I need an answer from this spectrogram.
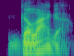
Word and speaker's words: Galaga: So from now I don't know how true that is, but from somebody that's in the know, he said it's Galaga.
